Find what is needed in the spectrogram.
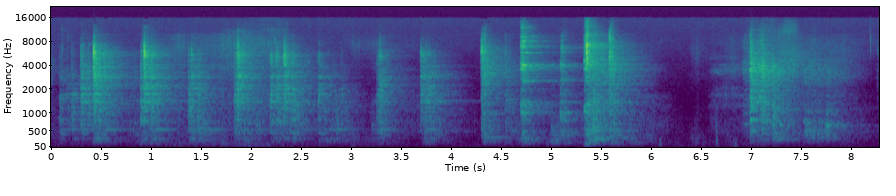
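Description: Metal support brace being spun by hand in its bracket to lengthen it and raise a fold-down grill side shelf, giving a quick run of short metallic scraping clicks, about two to three a second, with a brief pause about six seconds in.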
